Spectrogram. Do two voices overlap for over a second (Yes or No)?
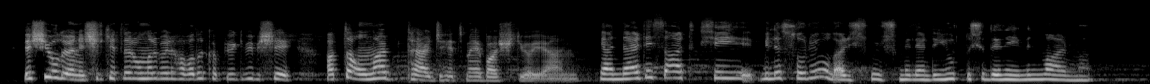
No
